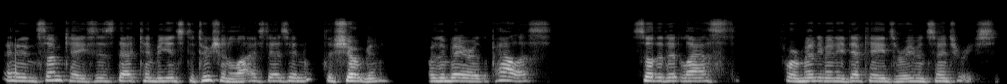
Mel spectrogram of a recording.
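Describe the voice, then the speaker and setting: Here an older male channel host, his voice slightly high and a bit mellow, keeps a steady tone at normal speed on a low-quality recording. His explanation is unscripted and wandering, reflective in manner, and dotted with self-corrections along the way.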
